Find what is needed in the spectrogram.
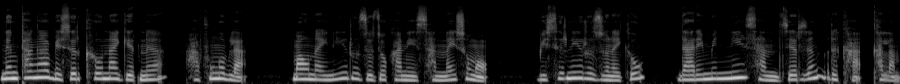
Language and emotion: Bodo, neutral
